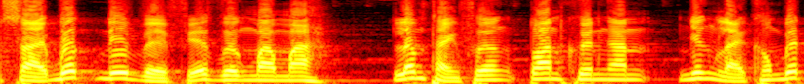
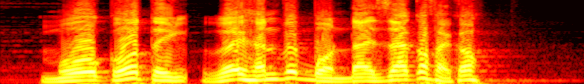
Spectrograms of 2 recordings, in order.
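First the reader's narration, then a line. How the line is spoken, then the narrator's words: Shout. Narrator (Vietnamese): Tô Bách Khôi quát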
